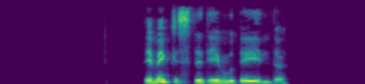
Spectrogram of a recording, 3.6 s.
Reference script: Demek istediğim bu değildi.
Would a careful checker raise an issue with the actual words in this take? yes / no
no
